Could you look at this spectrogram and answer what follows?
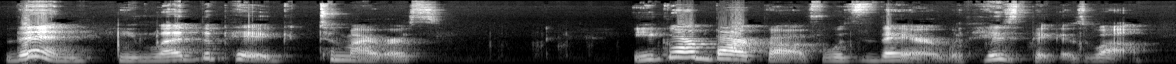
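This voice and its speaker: Animated woman reading a story aloud. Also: on the low side, unhurried, gravelly. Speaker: read-aloud narrator. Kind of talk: children's novel read aloud, expressive.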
